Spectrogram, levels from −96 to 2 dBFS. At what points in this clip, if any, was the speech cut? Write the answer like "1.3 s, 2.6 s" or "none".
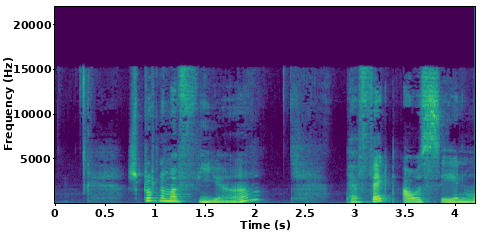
none

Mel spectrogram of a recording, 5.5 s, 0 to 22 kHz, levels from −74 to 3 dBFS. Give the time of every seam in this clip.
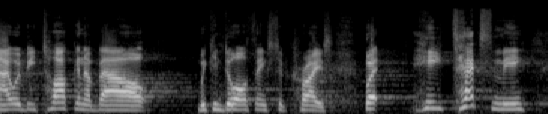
none

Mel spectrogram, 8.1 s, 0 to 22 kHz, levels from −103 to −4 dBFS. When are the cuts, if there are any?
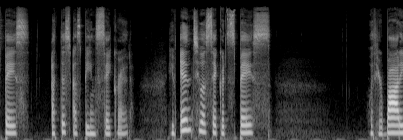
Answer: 1.4 s, 3.5 s

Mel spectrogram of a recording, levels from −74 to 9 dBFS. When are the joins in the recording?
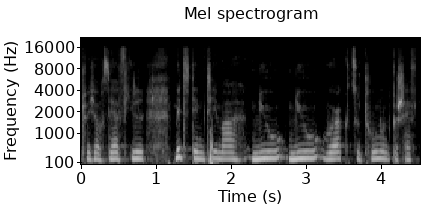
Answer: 2.7 s

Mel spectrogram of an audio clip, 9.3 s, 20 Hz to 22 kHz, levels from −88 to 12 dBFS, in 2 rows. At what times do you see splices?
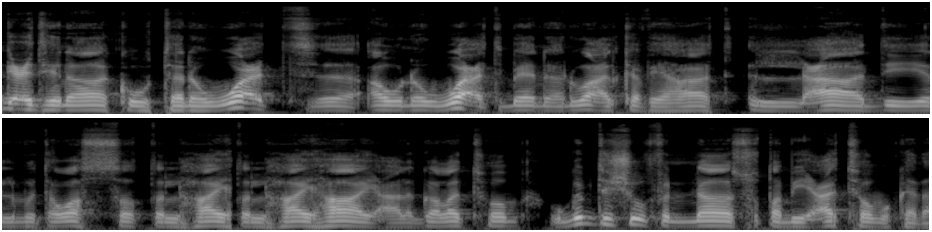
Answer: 5.8 s

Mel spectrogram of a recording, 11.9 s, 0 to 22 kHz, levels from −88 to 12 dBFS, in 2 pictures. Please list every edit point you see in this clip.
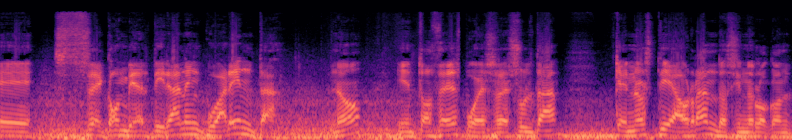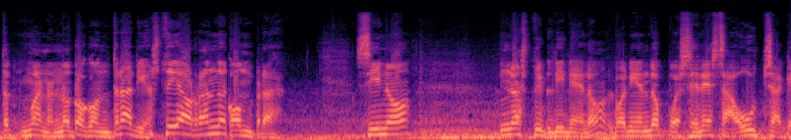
3.4 s, 5.7 s, 6.5 s, 7.1 s, 7.6 s, 9.7 s, 10.0 s, 10.5 s

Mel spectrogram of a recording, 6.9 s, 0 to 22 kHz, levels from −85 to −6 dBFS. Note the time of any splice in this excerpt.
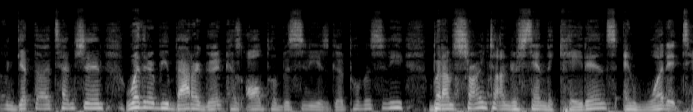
none

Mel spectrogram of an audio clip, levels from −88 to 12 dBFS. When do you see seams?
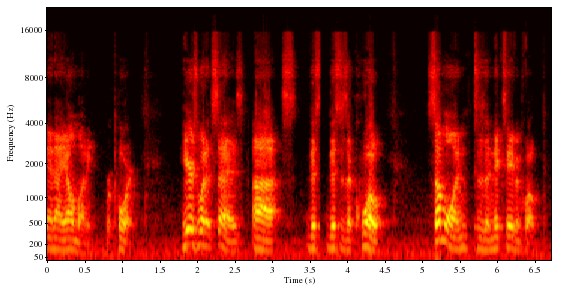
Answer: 2.7 s, 3.6 s, 5.7 s

